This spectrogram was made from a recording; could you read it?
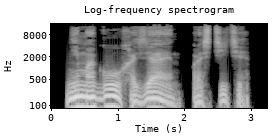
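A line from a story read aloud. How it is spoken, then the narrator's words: Regretful hiss. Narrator (Russian): прошипел с сожалением в голосе змей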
